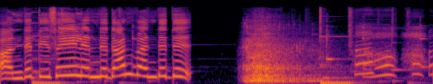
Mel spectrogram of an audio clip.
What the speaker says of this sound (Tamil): ஆமாம், அது புலியின் ஒலி அல்லவா?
